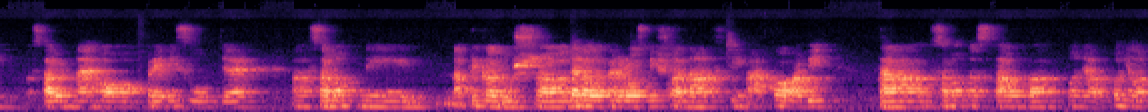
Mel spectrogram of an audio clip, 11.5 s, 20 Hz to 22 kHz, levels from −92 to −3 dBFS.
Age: 30-49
